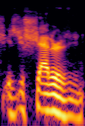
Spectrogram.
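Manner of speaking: usual speaking voice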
